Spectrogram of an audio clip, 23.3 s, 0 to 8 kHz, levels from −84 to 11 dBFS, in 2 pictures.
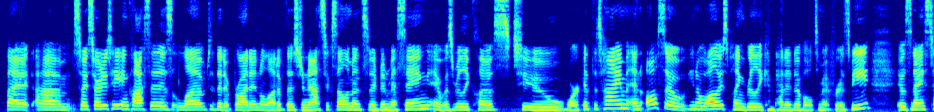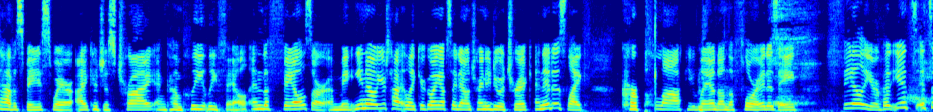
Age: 20-39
